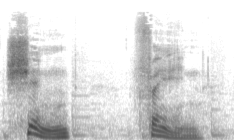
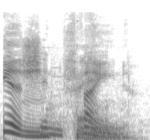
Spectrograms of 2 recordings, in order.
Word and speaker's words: Sinn Féin: We are looking at how to pronounce Sinn Féin. – Sinn Féin.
